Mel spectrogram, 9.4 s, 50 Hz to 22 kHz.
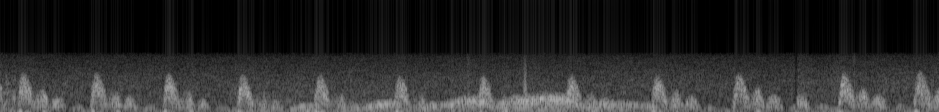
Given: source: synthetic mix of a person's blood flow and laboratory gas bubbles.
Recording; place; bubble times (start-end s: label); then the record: Doppler ultrasound of blood flow; subclavian vein
0.00-0.17 s: bubbles
From the record:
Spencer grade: 1 (occasional bubble signal discernible with the cardiac motion signal, with majority of cardiac periods free of bubbles); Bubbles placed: anywhere in the cardiac cycle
